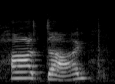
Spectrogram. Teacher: we usually can't hear the T or G. We just catch some kind of plosive. Or we can hear the breath stops. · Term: tiny tsu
